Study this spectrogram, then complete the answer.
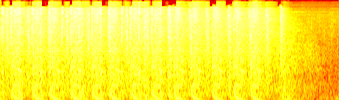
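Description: Rapid automatic gunfire in PUBG Mobile, a fast evenly spaced stream of loud close shots that cuts out just before the end.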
